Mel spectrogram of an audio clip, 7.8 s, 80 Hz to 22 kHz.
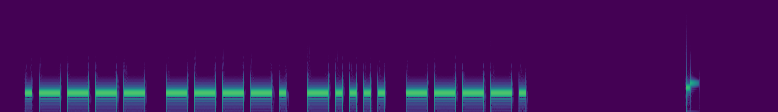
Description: Morse code, heard as a keyed tone, about 17 wpm, 700 Hz. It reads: 1969
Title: CWT Exchange 17wpm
